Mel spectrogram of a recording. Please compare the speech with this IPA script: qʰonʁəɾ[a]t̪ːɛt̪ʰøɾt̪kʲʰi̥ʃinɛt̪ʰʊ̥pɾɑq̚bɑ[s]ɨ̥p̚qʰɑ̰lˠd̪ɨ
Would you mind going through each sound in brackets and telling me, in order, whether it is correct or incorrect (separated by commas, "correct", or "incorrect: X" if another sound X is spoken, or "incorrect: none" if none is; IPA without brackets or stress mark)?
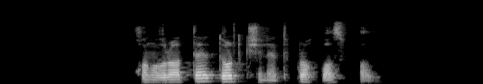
incorrect: ɑ, correct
